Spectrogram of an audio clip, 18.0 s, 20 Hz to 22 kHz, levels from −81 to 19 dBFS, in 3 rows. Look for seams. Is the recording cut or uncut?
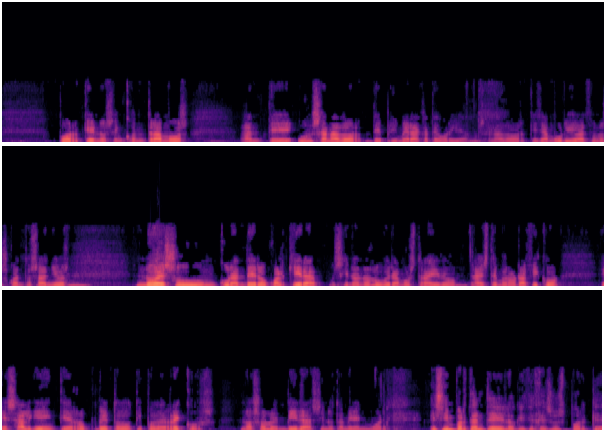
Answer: uncut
